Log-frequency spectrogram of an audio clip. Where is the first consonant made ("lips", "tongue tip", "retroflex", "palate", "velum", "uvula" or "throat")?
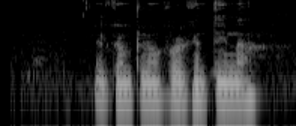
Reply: tongue tip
